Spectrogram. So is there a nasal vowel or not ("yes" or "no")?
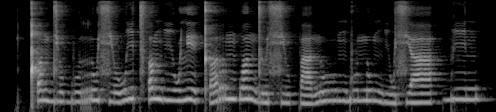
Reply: no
